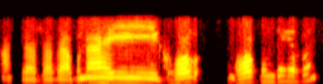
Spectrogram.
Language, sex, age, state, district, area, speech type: Assamese, male, 60+, Assam, Sivasagar, rural, conversation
